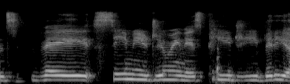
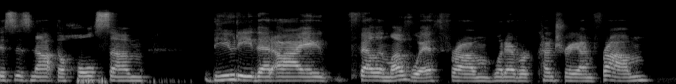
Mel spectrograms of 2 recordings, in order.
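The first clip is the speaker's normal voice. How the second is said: plain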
